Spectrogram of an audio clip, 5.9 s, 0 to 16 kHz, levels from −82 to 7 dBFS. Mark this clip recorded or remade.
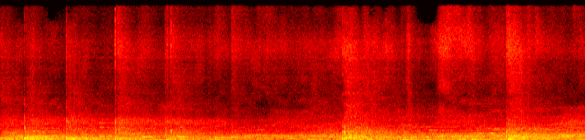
remade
